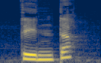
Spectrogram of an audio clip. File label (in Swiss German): "tinte", alsace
